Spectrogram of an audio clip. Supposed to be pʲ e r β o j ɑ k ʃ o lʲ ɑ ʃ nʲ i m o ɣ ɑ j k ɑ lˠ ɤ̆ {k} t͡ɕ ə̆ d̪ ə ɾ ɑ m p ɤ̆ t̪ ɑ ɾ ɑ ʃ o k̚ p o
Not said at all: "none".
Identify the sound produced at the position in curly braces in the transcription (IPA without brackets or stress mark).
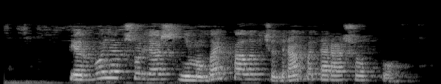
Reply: k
